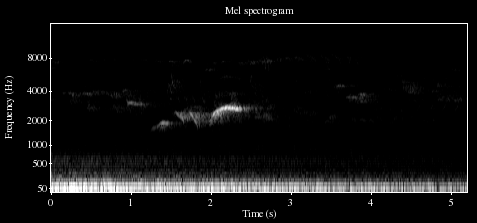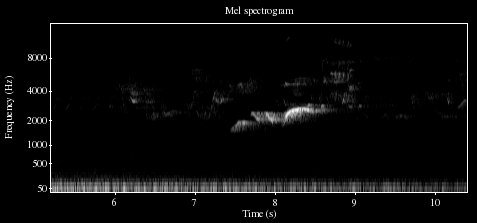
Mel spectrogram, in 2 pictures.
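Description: Forest birdsong. One bird repeats a rising-then-falling whistled phrase about two seconds in and again about eight seconds in, over a deep low rumble that is loudest at the start and slowly fades away.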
